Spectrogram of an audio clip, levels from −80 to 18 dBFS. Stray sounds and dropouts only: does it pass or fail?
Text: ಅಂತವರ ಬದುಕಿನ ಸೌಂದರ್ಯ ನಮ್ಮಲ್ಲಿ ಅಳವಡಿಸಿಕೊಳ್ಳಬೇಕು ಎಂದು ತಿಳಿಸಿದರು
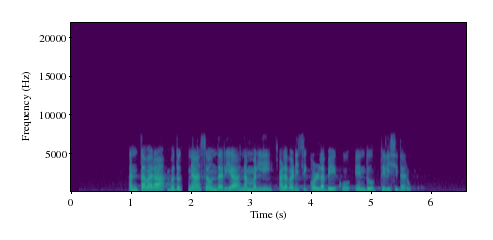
fail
